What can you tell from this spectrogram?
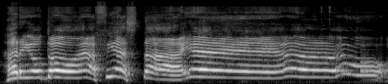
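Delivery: very high, loud cheering cartoonish voice; mock celebration. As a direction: whoop it up in a silly high voice.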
